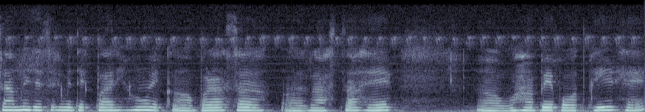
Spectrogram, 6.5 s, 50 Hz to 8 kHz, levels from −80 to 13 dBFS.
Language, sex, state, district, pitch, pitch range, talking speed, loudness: Hindi, female, Goa, North and South Goa, 200 Hz, 185-210 Hz, 185 wpm, -14 LUFS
